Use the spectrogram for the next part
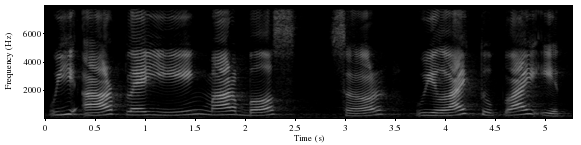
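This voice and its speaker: A young adult woman teaching English to children, drawing out example phrases slowly and checking in often. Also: a little high, a bit bright. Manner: slow, drawn-out reading of English phrases, frequent "ya" checks. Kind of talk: explaining English lesson to children.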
